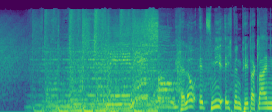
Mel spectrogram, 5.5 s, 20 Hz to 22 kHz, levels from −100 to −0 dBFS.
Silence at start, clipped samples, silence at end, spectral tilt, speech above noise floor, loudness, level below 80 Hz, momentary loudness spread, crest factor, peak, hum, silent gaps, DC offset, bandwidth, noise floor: 0 s; under 0.1%; 0 s; -4.5 dB/octave; 25 dB; -17 LUFS; -26 dBFS; 12 LU; 16 dB; 0 dBFS; none; none; under 0.1%; 17 kHz; -40 dBFS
